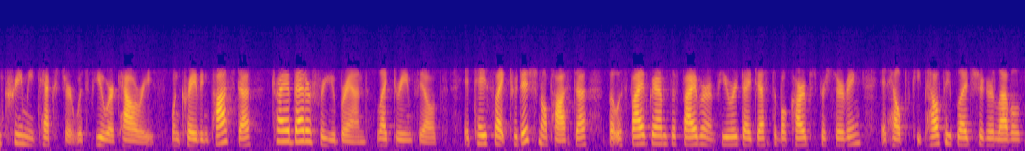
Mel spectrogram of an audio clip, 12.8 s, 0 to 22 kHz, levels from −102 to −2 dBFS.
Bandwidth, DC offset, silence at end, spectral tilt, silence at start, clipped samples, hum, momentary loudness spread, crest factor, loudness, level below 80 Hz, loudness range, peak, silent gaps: 3.7 kHz; under 0.1%; 0.05 s; -6 dB/octave; 0 s; under 0.1%; none; 13 LU; 22 dB; -23 LUFS; -72 dBFS; 4 LU; 0 dBFS; none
